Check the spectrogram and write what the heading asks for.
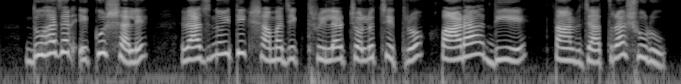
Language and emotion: Bengali, neutral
